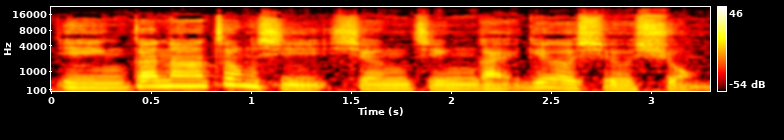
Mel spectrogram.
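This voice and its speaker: Low, dark-voiced Taiwanese woman over noise. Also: animated, slow pace. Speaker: Taiwanese language teacher giving a model translation. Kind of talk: slow recorded example sentence. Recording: noisy, distant-sounding insert clip.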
